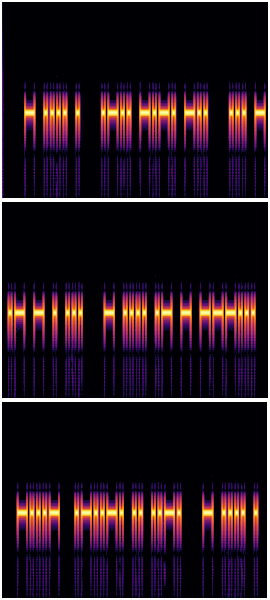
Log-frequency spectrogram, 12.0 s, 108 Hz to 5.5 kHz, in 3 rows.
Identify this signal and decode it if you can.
Morse code, heard as a keyed tone, about 25 wpm, 600 Hz. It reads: THE LCD STATES THAT: <BT> "IF THE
